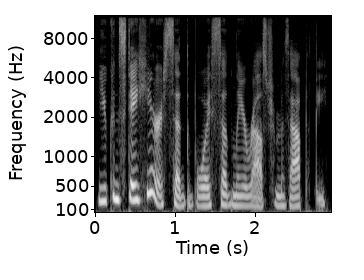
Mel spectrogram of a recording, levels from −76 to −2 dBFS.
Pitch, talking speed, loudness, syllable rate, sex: 205 Hz, 245 wpm, -19 LUFS, 6.7 syllables/s, female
